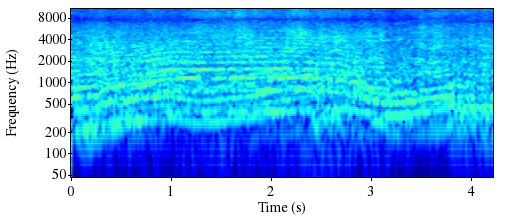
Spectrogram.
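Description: Drag racing motorcycle's engine held at high revs during a burnout, the rear tyre spinning. The engine pitch climbs, sags about three seconds in, then rises again.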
